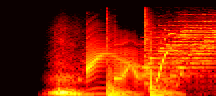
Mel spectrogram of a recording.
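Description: BBC iPlayer logo ident: starting about half a second in, a low thump and a run of springy boing sound effects with rising pitch glides and two sharp hits, leading into a high ringing chime near the end.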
